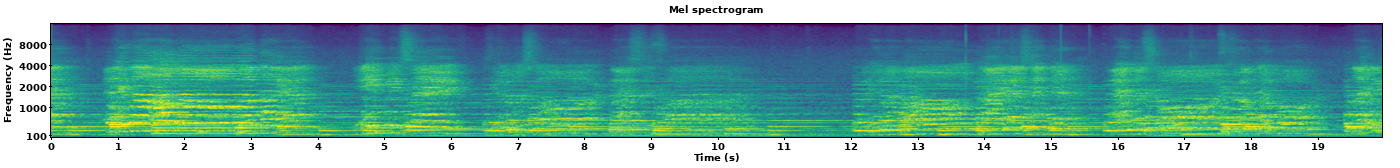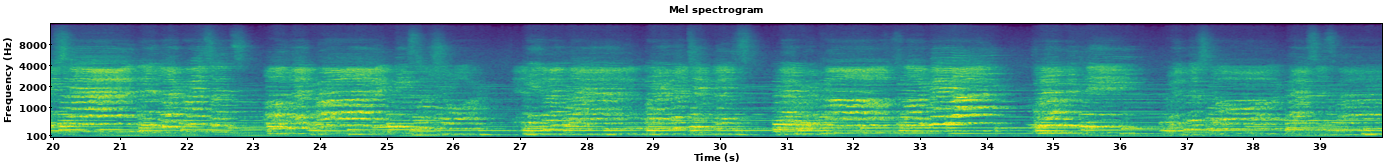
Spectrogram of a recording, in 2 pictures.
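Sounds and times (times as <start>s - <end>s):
church choir singing: 0.0s - 39.9s.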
